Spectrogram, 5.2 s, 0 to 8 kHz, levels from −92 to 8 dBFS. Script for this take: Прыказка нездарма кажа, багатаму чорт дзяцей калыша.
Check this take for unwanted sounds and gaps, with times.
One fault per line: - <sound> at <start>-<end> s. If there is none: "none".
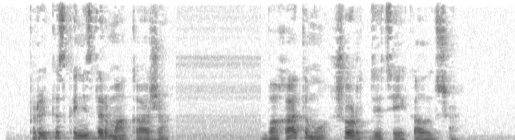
none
